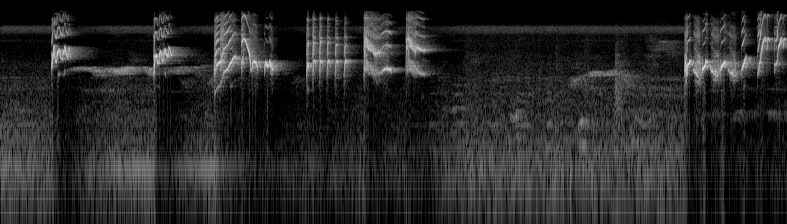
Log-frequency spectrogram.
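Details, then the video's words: Orange-headed thrush singing hard in the morning as a lure to stir aggression: loud, sharp, harmonically rich notes in clipped bursts, some rapidly stuttered, a pause with a faint whistle, then another fast burst. "ANIS MERAH NGEPLONG PAGI, PANCINGAN ANIS MERAH AGAR CEPAT EMOSI"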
